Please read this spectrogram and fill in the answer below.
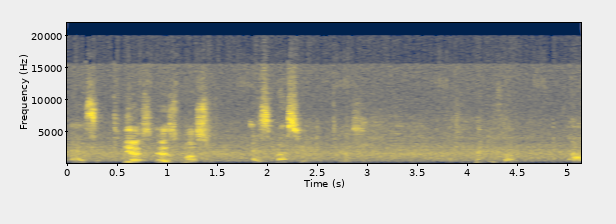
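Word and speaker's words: Ezz Masri: Am I pronouncing it correctly as? Yes, as Masri.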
